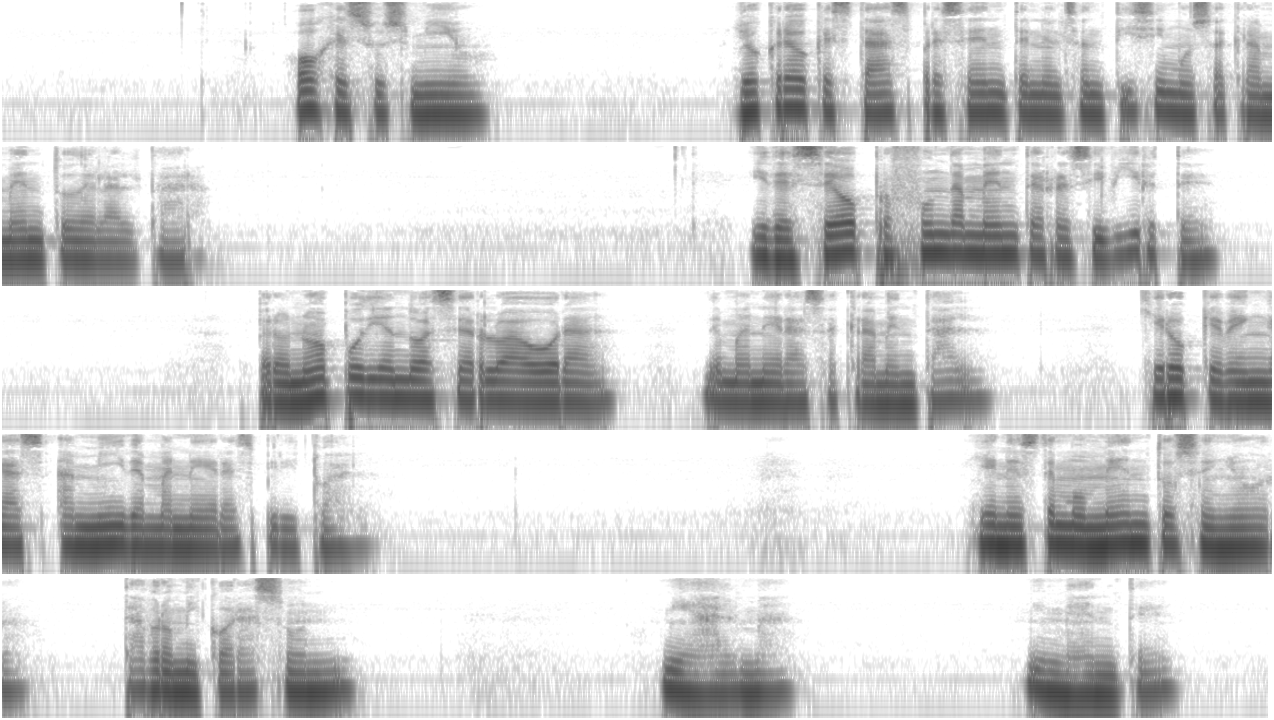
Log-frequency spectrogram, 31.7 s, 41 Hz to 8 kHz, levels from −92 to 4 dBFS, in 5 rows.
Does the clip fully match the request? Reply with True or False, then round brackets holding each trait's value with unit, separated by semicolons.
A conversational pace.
False (90 wpm)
